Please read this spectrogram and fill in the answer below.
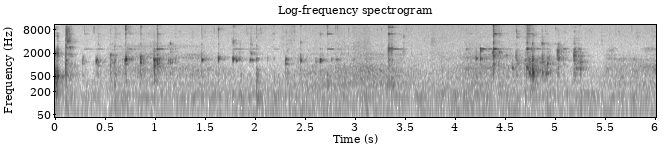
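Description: Paintbrush being rinsed in a glass jar of water: a quick run of small clinks of the brush against the glass with light sloshing, then a few more clinks about four seconds in.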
